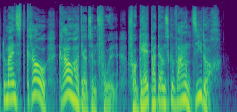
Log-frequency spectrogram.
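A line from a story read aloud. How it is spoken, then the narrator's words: Shout. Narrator (German): rief Ben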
